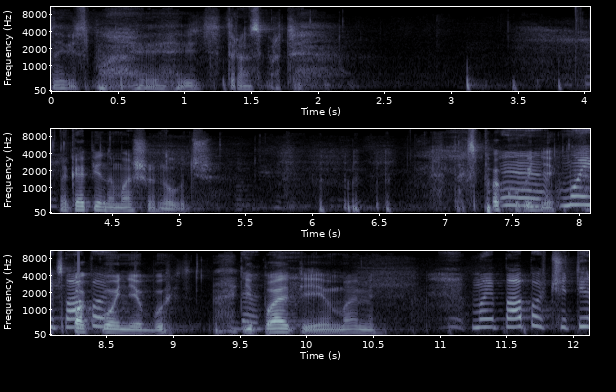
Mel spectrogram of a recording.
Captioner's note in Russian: Смех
